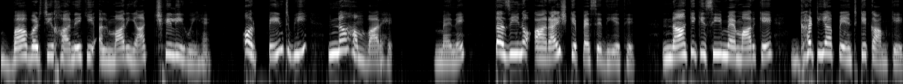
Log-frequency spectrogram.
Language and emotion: Urdu, angry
